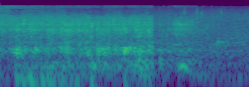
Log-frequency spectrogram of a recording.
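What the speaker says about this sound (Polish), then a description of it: "Poranek po prostu na ulewie." Heavy downpour in a Madagascar forest, a dense steady hiss of rain close by that eases slightly partway through, with no voices.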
